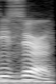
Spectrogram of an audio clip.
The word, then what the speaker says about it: dessert: you say this year so in English it will be the same dessert the accent will be on the second syllable okay yeah and there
